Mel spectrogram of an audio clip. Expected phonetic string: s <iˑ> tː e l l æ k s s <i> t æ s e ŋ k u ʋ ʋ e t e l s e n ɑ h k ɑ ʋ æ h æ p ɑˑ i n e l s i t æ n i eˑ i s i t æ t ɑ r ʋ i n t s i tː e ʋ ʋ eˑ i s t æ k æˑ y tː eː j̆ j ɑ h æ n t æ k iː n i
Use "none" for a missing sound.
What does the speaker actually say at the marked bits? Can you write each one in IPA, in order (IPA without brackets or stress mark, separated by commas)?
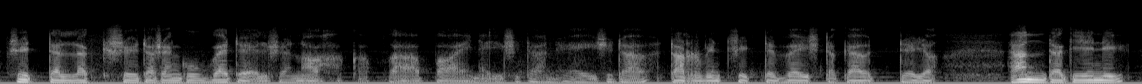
iˑ, iː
